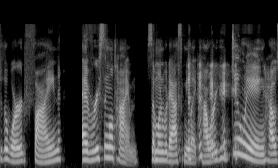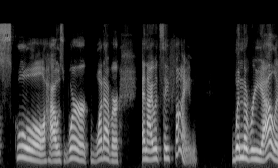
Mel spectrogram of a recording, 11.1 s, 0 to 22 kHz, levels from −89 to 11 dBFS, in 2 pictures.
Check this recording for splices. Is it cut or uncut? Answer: uncut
